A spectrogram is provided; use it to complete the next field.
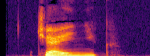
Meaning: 1. kettle, teakettle (a vessel for boiling water) 2. teapot (a vessel for brewing tea) 3. dummy, novice, no-good, good-for-nothing
- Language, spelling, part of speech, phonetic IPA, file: Russian, чайник, noun, [ˈt͡ɕæjnʲɪk], Ru-чайник.ogg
